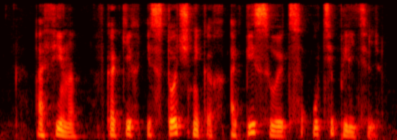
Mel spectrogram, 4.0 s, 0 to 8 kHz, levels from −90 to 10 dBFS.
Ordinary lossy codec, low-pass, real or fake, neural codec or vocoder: MP3, 64 kbps; 7.2 kHz; fake; codec, 24 kHz, 3.1 kbps, DualCodec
